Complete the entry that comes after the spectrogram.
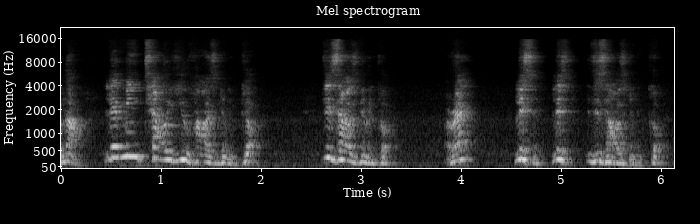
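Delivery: high, agitated, overbearing imitation; mimicking his ranting. Imitating the man telling the lawyer how it's gonna go, high ranting. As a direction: lay down the law in a high mock rant. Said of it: "He went like that, right?".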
